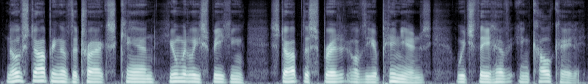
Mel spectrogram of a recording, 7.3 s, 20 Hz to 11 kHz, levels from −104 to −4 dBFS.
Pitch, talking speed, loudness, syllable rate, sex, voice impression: 125 Hz, 145 wpm, -19 LUFS, 4.2 syllables/s, male, masculine, very adult-like, slightly dark, cool, slightly sincere, slightly calm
